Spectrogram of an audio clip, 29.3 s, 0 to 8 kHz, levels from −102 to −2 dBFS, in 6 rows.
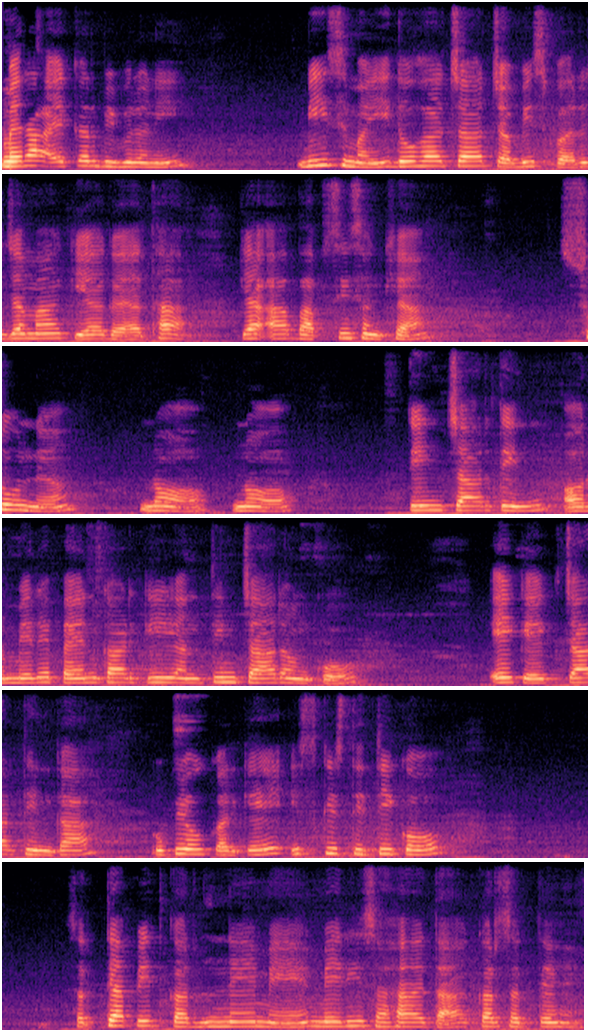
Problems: constant background noise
